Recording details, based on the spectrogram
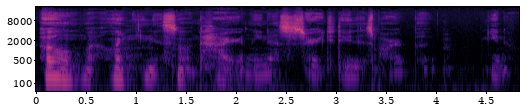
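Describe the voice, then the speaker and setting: A performer playing a wry, condescending witch healer in a whispered ASMR fantasy roleplay, with a soft, breathy voice and a halting delivery. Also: mid-range voice. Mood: wry, unhurried. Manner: slow, halting, dryly disdainful.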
